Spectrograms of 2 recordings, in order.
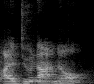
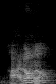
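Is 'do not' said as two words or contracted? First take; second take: two words; contracted. First: 'Do not' is said as two full words. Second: 'Do not' is contracted into one syllable. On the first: "you can say" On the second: "what most people uh, would probably say"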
